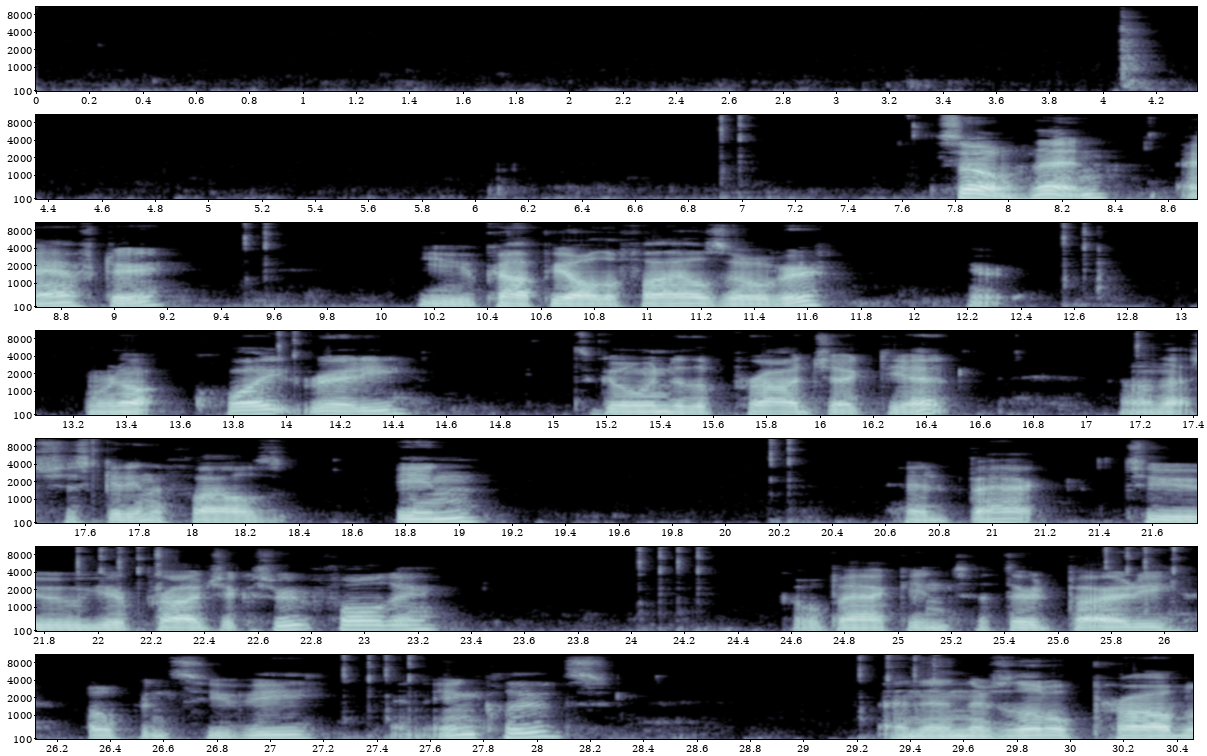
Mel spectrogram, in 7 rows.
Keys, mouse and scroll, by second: 0.6-1.2 scroll down 1, 1.2 scroll down 1, 2.3 scroll down 1, 7.0 click, 9.5 click, 12.6 click, 13.9 click, 14.5 scroll down 2, 17.3 click, 20.2 click, 21.9 click, 24.1 click, 25.8 click, 29.3 click.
